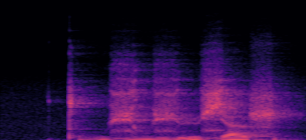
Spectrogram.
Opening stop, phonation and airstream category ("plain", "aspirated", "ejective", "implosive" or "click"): ejective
